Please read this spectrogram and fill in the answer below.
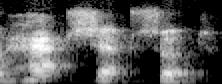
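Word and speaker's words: Hatshepsut: easy to pronounce hatchima notice the first three letters is hat chef soot so hap chef soot is her name now the reason why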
